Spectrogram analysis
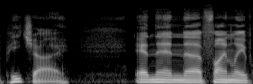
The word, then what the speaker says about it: Pichai: as a republican congressman called him mr peach eye he how can you not how can you not know who's sundar pichai and how to say his name that's just rude that's poor briefing on the part of the staff mr peach mr pichai and then uh finally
